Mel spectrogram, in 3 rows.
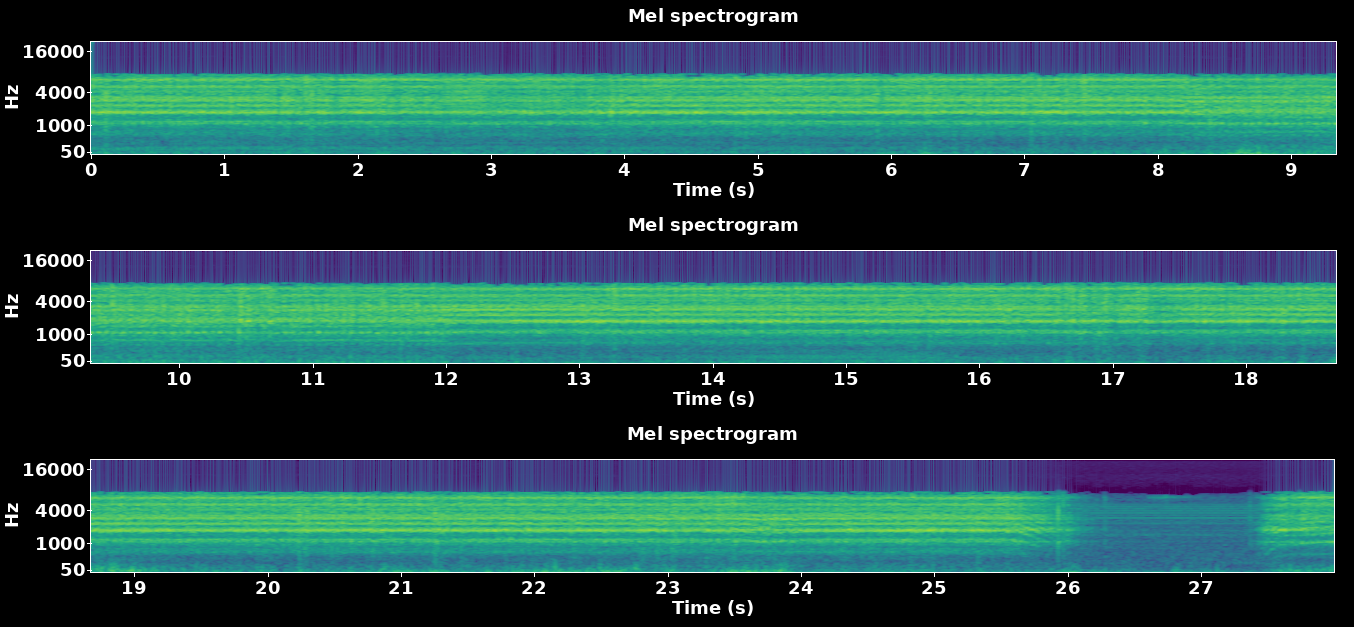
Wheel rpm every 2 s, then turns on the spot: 160, 160, 160, 160, 160, 160, 160, 160, 160, 160, 160, 160, 150, 30.
none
